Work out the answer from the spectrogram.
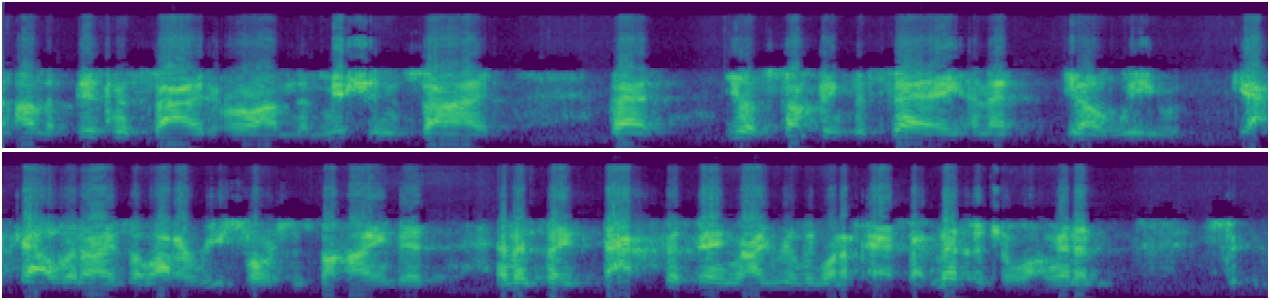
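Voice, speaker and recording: A man's voice: mid-range voice, sharp tone, rough recording. A man on a phone conference line coaching someone about business in a long-winded, emphatic, persuasive way. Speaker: media marketing consultant.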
